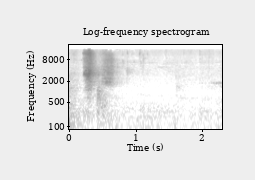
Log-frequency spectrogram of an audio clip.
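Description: Near silence: room tone, with one faint, brief soft sound in the first half second.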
